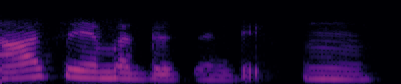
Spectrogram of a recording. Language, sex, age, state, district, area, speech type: Telugu, female, 18-30, Andhra Pradesh, East Godavari, rural, conversation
